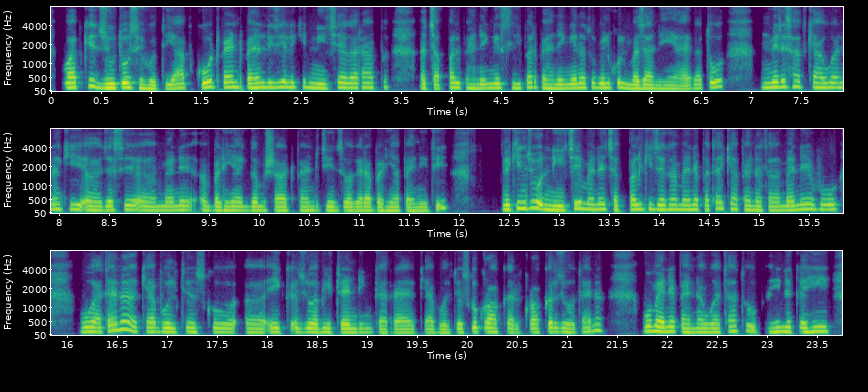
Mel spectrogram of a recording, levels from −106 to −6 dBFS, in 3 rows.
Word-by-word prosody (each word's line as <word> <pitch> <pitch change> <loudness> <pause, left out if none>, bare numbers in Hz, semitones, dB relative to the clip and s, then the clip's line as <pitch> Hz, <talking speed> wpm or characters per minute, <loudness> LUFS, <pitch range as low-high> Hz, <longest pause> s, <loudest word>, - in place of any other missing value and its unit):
वो 170 - +6
आपके 170 +6 +2
जूतों 155 +1 +6
से 160 -5 -1
होती 130 0 -1
है। 140 - +2
आप 155 - -2
कोट-पैंट 180 0 +2
पहन 160 +2 +4
लीजिए 175 +2 +2
लेकिन 175 -1 -2
नीचे 150 +2 0
अगर 165 0 +1
आप 170 +2 -4 0.5
चप्पल 150 +5 0
पहनेंगे 150 0 0
स्लीपर 155 +3 -3
पहनेंगे 145 -3 0
ना 165 - +3
तो 170 - -2
बिल्कुल 160 +1 +1
मज़ा 135 +1 +2
नहीं 125 0 -3
आएगा। 120 +4 -3
तो 185 +3 +1 0.4
मेरे 180 +4 +3
साथ 195 0 -3
क्या 175 - 0
हुआ 170 +1 +1
ना 180 +2 0
कि 175 -1 -1
अ, 150 - +1
जैसे 150 +3 0
अ, 140 -2 0
मैंने 145 +1 0
बढ़िया 140 0 0
एकदम 140 +1 0
शर्ट-पैंट 135 +1 -1
जीन्स 135 -1 -2
वगैरह 135 0 +1
बढ़िया 130 +1 0
पहनी 125 0 -1
थी। 230 - -1 0.6
लेकिन 210 +6 +4
जो 215 -2 +5
नीचे 160 +4 +3
मैंने 180 -1 +1
चप्पल 165 0 -1
की 180 +1 -5
जगह 170 0 +2
मैंने 165 0 +1
पता 165 +5 -4
है - - -1
क्या 185 -3 -3
पहना 155 -3 -1
था 140 0 -3
मैंने 150 +5 +1
वो 175 0 -1 0.4
वो 165 +1 +4
आता 150 - -1
है 210 - +2
ना 245 -3 +3
क्या 155 -1 0
बोलते 150 0 0
हैं - - +3
उसको 145 -1 -2
अ, 145 - -7 0.2
एक 150 -1 -1
जो 145 +1 +1
अभी 145 +1 +1
ट्रेंडिंग 140 0 -1
कर 130 -1 -3
रहा 125 0 0
है 125 - -2
क्या 130 - -5
बोलते 130 +2 -3
हैं - - +3
उसको 155 +3 0
क्रॉकर, 150 -2 -1
क्रॉकर 140 +2 -1
जो 150 -1 -1
होता 140 +1 -4
है 160 - -2
ना, 205 +2 -3 0.4
वो 180 - +4
मैंने 170 -1 +6
पहना 145 -3 -1
हुआ 140 0 +1
था 180 - 0
तो 90 - -1
कहीं 155 +2 +1
न - - +5
कहीं 165 +3 +2
155 Hz, 235 wpm, -23 LUFS, 140-170 Hz, 0.6 s, वो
